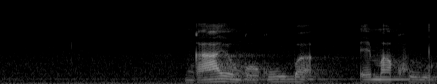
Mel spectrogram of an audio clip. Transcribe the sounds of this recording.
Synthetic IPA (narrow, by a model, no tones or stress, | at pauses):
ŋɡʱajɔŋɡʱok̬ʼuɓa | ɛmakʰuːlu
